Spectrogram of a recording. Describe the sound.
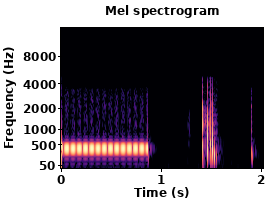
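Telephone ringback tone while waiting for a call to be answered: one steady, low, rapidly warbling buzz lasting under a second, then a few brief clicks and rustles.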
